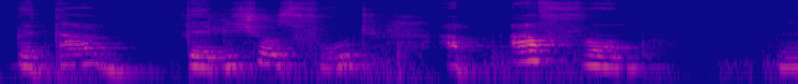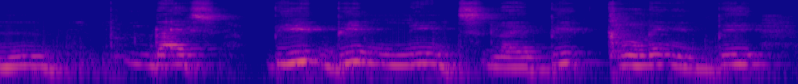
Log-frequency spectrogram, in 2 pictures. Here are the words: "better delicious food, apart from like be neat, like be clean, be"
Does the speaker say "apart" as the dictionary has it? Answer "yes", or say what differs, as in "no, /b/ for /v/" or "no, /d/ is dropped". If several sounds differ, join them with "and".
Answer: no, /p/ is dropped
